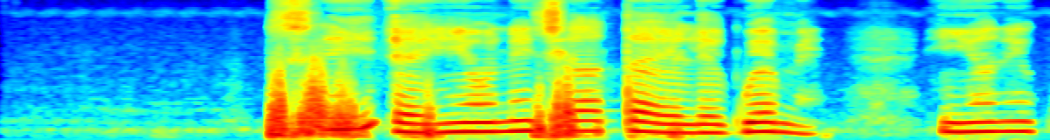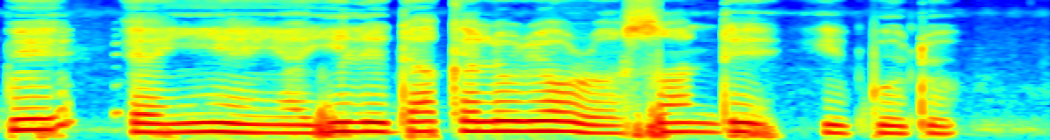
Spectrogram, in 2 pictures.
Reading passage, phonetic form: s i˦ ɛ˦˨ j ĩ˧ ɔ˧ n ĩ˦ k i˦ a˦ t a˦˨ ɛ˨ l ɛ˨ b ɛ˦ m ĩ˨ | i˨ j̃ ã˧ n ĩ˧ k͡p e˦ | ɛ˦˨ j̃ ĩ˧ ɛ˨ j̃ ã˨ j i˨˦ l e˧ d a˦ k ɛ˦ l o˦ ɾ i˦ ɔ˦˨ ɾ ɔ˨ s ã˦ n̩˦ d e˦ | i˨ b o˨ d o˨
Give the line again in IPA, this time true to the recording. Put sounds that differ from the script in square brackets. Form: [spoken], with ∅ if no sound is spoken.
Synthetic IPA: s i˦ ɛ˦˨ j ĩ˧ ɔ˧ n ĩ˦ [t] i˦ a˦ t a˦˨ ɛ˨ l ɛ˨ [ɡ͡b] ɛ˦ m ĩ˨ | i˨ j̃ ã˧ n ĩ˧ k͡p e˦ | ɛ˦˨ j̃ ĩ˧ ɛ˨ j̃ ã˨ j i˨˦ l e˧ d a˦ k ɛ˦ l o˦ ɾ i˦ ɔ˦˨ ɾ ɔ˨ s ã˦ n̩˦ d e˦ | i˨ [ɡ͡b] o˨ d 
